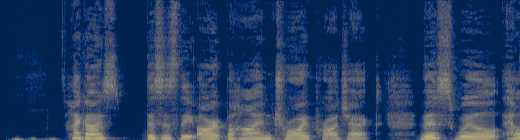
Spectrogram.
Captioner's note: voiceover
